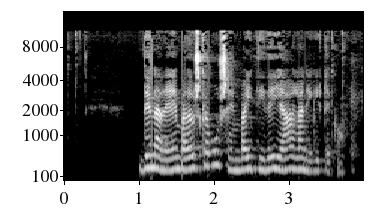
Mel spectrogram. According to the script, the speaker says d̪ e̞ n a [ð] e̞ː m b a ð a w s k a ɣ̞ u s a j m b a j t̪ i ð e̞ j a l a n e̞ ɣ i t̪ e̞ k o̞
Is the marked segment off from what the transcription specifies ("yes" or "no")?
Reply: no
